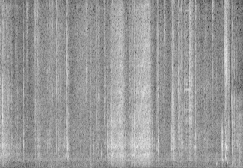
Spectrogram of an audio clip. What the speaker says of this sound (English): So while you stitch, just follow the shape of your collar very nicely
